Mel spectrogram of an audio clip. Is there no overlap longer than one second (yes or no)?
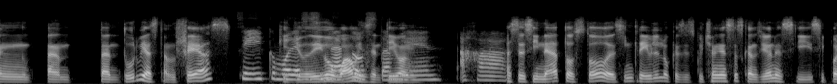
no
